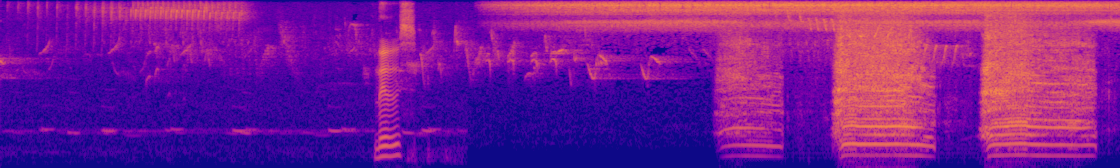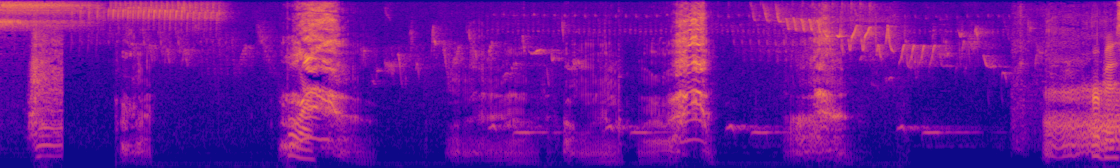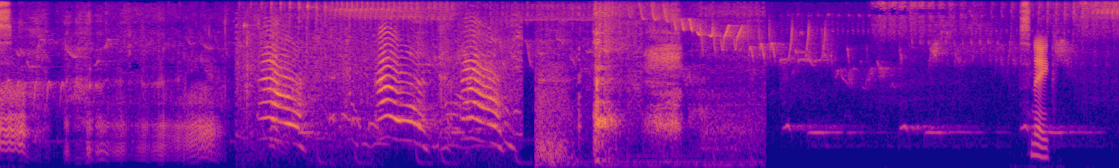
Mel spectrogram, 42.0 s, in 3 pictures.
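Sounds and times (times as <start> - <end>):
steady high hiss: 6.3 - 17.0
wild boar calls: 8.9 - 14.8, 15.4 - 16.0, 17.4 - 18.7, 19.6 - 24.8
wild boar grunts: 15.4 - 16.0, 19.6 - 23.0, 27.0 - 30.8.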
